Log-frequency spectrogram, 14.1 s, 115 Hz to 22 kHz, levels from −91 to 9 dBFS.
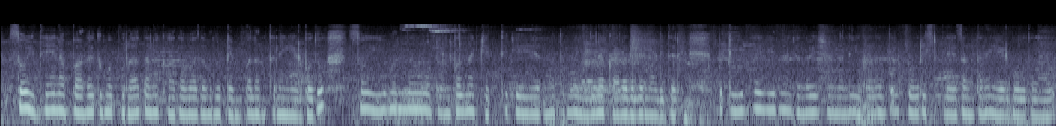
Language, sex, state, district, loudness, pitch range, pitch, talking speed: Kannada, female, Karnataka, Chamarajanagar, -27 LUFS, 190-215 Hz, 200 Hz, 125 wpm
